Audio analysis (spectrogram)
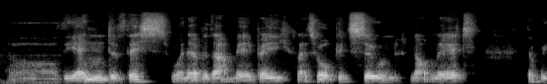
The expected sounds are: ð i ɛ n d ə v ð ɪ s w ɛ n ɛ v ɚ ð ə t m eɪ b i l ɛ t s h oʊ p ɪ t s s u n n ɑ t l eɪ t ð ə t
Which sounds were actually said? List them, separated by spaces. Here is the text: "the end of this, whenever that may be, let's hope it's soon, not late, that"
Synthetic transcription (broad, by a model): ð i ɛ n d ə v ð ɪ s w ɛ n ɛ v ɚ ð ə t m eɪ b i l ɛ t s h oʊ p ɪ t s s u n n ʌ t l eɪ t ð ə t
